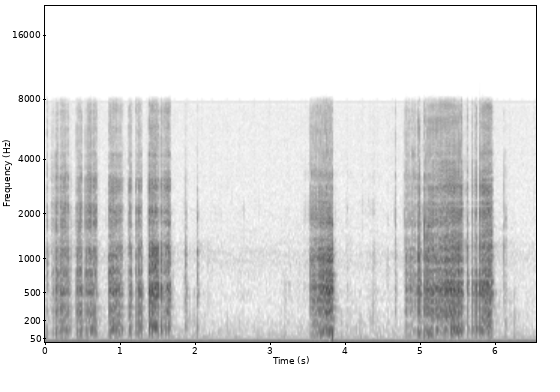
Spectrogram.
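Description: Irregular bursts of rustling, buffeting noise on the glider's onboard camera microphone: a cluster at the start, a short burst about halfway through and a longer one near the end.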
